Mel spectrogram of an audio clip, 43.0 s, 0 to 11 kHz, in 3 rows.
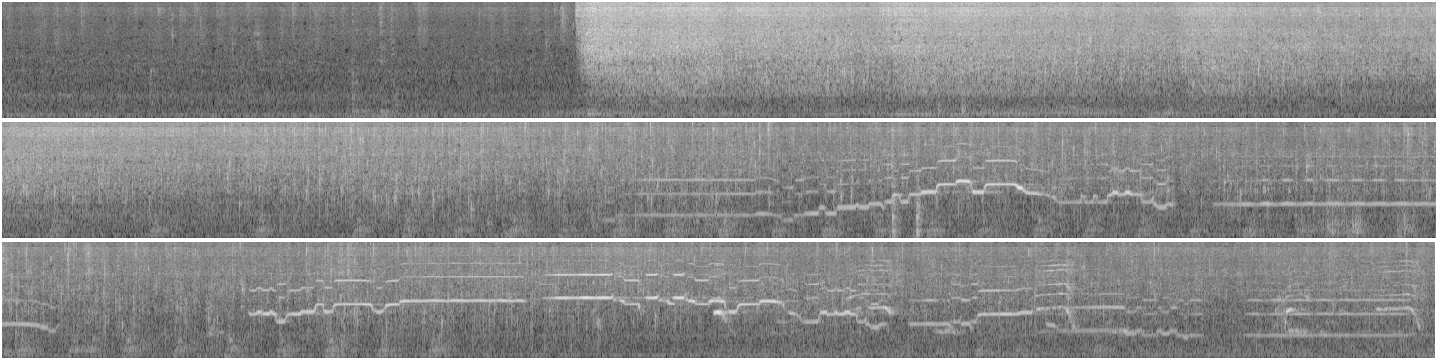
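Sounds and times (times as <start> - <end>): food sizzling in hot oil: 5.7 - 18.6.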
